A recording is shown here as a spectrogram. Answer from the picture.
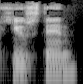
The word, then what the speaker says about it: Houston: So it looks like Houston, but it's pronounced Houston.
